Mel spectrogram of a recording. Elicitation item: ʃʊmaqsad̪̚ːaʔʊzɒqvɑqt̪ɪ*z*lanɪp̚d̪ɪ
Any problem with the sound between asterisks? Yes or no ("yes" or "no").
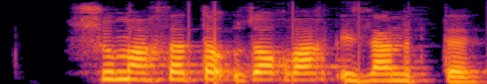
no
